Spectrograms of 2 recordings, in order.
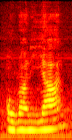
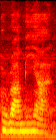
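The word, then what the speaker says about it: Oranmiyan: And his name was Oraniyan or Oramiyan. Most often it's pronounced Oramiyan.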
